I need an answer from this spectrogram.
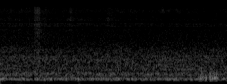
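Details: Honey bees in a hive opened by beekeepers in Puning, Guangdong, China, where grass had got inside: a steady, low droning hum with an even overtone band and no breaks.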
